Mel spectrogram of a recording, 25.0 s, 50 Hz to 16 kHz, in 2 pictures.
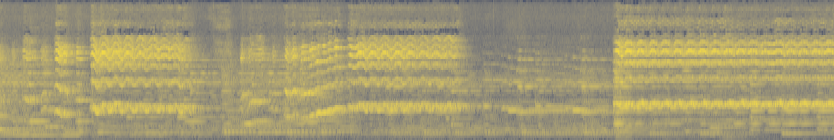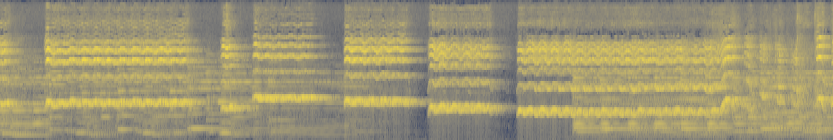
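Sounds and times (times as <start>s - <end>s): soprano singing operatic notes: 0.0s - 25.0s
instrumental accompaniment: 21.1s - 25.0s.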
